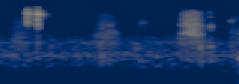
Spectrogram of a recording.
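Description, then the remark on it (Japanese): Quick computer keyboard typing, a few short bursts of crisp clicks separated by brief pauses, fairly quiet, with a voice just starting at the very end. “キーボード打つの早い。”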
